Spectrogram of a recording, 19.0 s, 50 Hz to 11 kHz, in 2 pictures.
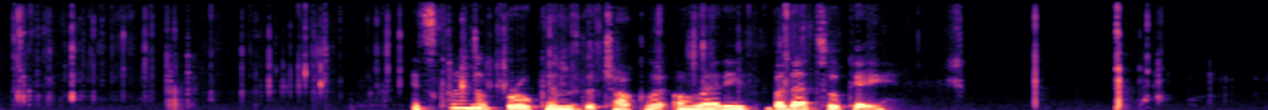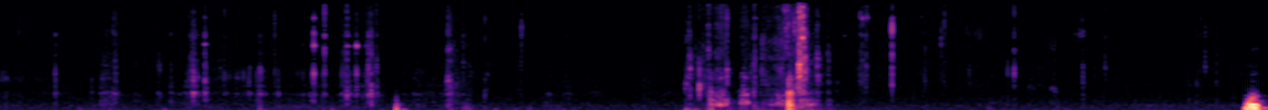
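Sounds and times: plastic capsule snapping open: 7.7 - 9.3.

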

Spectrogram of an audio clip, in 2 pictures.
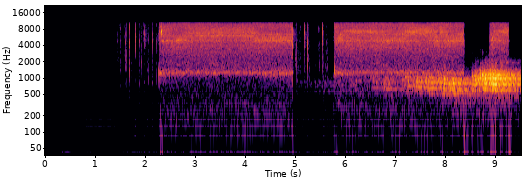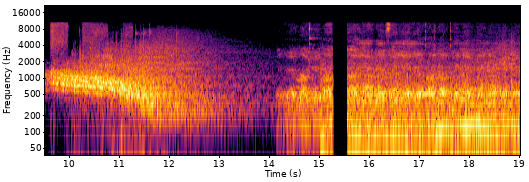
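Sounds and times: spray paint can hissing: 2.2 - 5.0, 5.6 - 10.5.

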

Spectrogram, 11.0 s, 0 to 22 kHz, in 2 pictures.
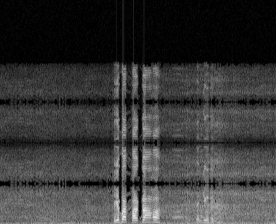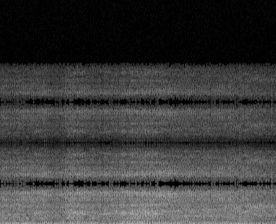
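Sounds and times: faint street voices: 0.0 - 11.0
scooter engine rumbling: 3.2 - 11.0.

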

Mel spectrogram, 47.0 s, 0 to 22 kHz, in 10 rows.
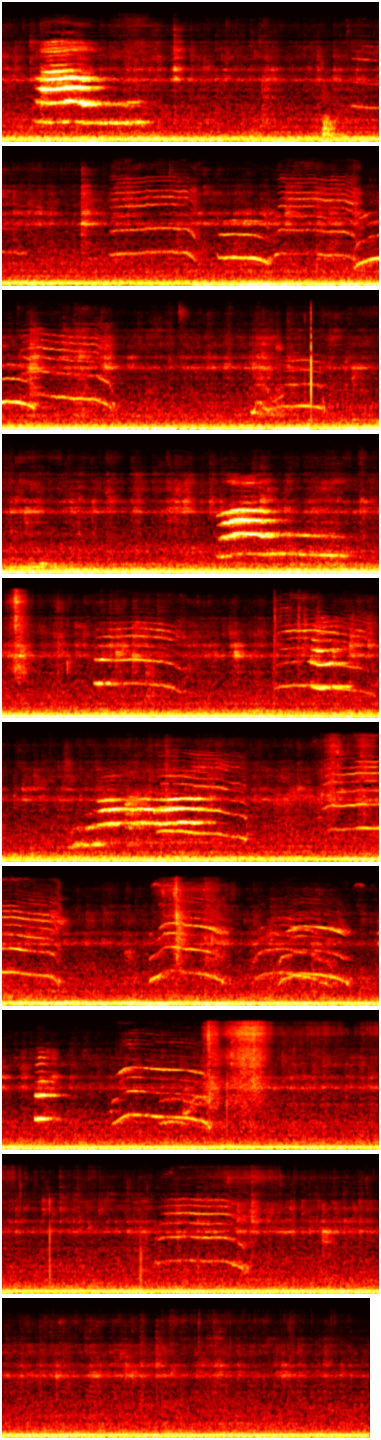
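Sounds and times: steady low hum: 0.0 - 47.0
kittens meowing: 4.3 - 5.2, 6.0 - 11.0, 24.6 - 26.7, 27.6 - 29.2, 30.1 - 35.7.

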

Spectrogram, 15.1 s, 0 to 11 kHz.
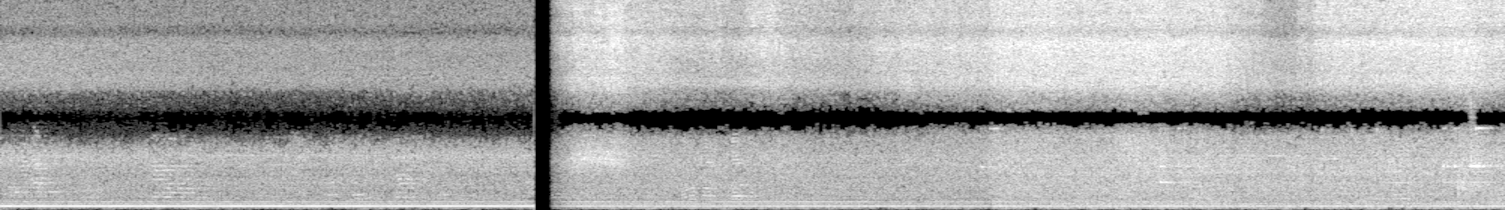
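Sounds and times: machine shop hum: 0.0 - 15.0.

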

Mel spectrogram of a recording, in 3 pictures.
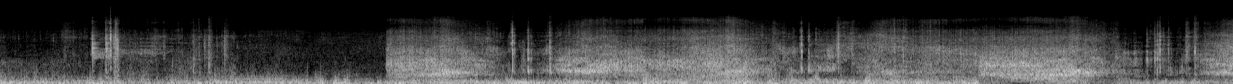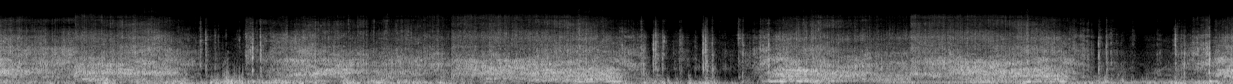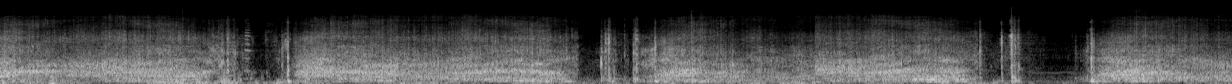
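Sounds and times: skateboard wheels rolling on concrete: 0.0 - 36.9.

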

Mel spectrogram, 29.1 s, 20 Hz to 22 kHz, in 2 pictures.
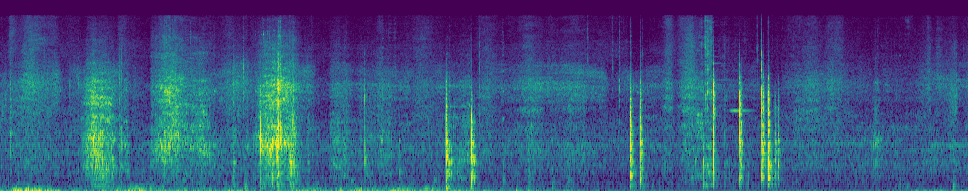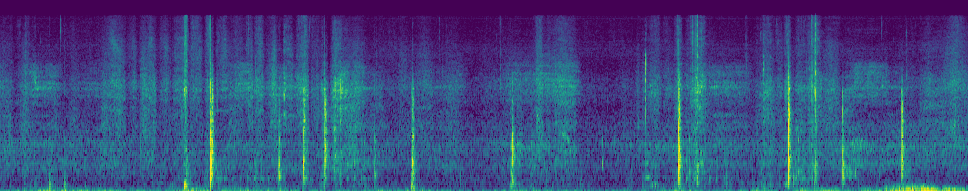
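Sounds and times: rough scraping strokes: 0.0 - 9.2, 11.8 - 21.5.

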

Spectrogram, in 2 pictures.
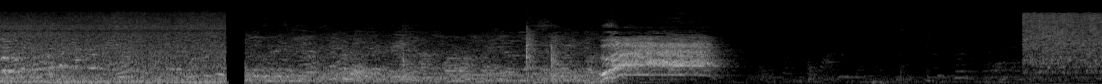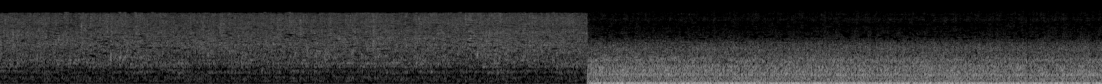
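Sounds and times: heavy rain on wet street: 0.0 - 2.3
low rumbling noise: 16.9 - 22.0.

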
